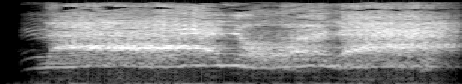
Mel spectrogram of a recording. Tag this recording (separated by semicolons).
panska; yelling; czech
